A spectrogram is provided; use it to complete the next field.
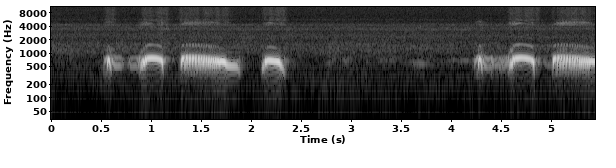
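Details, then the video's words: Spotted dove calling in the morning: two phrases of low hooting coos, each a short rising-falling note, a longer sustained coo and a final arched note, separated by a second of silence. "tiếng cu gáy, gáy gọi buổi sáng"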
